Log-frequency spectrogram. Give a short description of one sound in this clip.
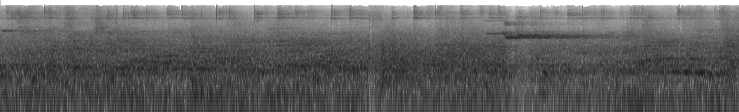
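Table tennis balls click and bounce on tables in a large echoing hall.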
